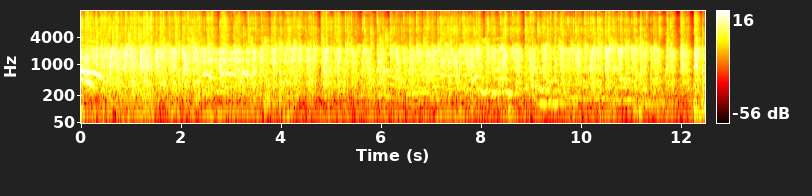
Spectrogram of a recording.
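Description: A crowd bursts into a loud, sustained round of applause, dense clapping that holds steady for the whole stretch, with faint voices and a few cheers mixed underneath.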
